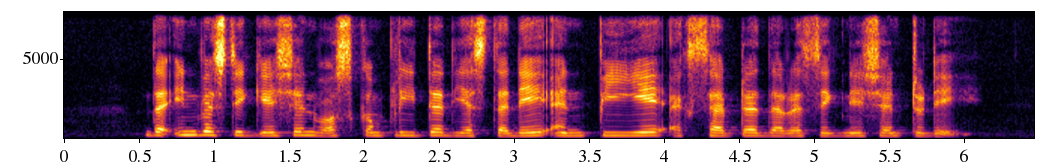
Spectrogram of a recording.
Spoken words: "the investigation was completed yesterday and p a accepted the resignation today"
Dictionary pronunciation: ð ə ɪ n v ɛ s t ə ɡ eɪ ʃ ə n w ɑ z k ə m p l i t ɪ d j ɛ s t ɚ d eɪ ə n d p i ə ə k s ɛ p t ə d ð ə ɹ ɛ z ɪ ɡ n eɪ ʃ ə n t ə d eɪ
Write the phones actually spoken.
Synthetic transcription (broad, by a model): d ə ɪ n v ɛ s t ə ɡ eɪ ʃ ə n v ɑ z k ə m p l i t ɪ d j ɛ s t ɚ d eɪ ə n d p i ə ə k s ɛ p t ə d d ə ɹ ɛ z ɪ ɡ n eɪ ʃ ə n t ə d eɪ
